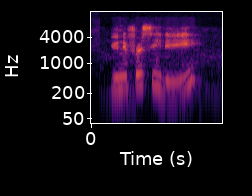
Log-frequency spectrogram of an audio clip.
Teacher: Tapi ketika diucapkan, U itu tidak terdengar seperti vowel, melainkan terdengar seperti U. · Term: consonant sound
